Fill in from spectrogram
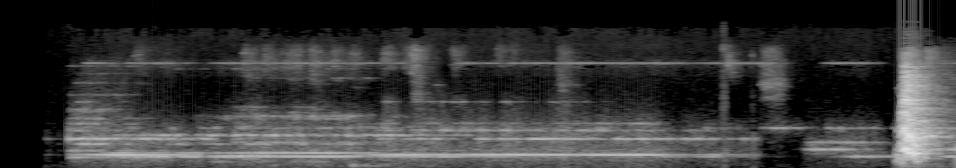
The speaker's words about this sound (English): do not bark at him. Come here.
